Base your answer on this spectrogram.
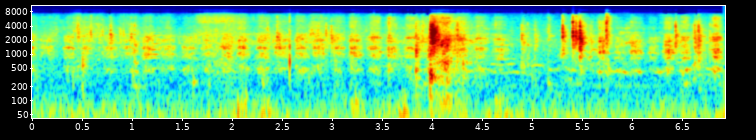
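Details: Rottweiler named Amadis de Gaula, a friendly, playful and affectionate dog, panting steadily in soft, breathy rasps through the whole stretch, with a few sharp clicks and knocks around the middle.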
